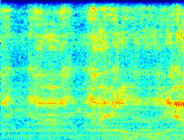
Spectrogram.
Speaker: So that clicking tells me that it is not perfectly round yet.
